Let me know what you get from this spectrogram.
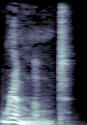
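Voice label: "remnant", British English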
